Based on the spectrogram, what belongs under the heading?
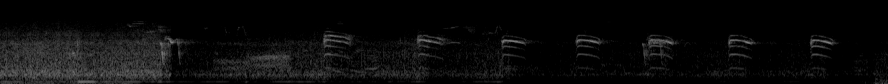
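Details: Acacia Pied Barbet calling in the early afternoon on 28 January 2023: a series of short nasal, falling notes repeated about every 0.8 seconds, after a burst of broad noise at the start.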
